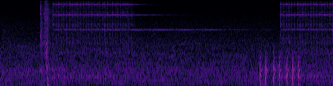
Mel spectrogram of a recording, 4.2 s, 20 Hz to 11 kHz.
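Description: A telephone ringing inside a phone booth in the video game Yakuza 0: two bursts of bright electronic ringing, one near the start and one near the end, over a quiet hum and a steady high tone, with no voices.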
